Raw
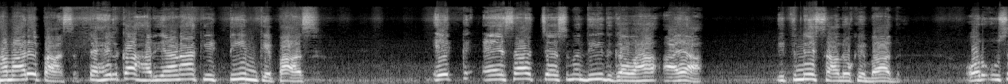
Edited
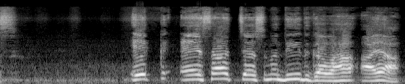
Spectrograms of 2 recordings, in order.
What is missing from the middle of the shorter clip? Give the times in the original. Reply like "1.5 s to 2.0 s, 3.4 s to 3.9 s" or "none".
none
